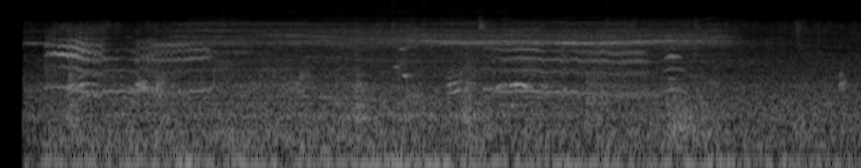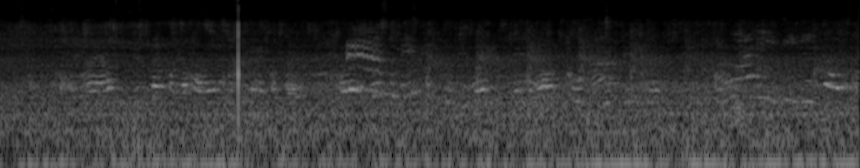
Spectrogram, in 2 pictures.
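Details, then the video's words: Domestic cat making drawn-out, wavering, strongly harmonic yowls through the first seven seconds, then shorter rising-falling cries near twelve seconds and at the end, over a steady low background hum with faint voices. "मन्या असा का आवाज काढतोय"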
